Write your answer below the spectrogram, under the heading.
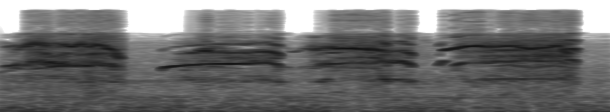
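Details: Peregrine falcon at a Madrid nest at mid-morning with the female bringing pigeon remains; long, drawn-out, wailing, harmonic calls, each near half a second to a second, given about four times.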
